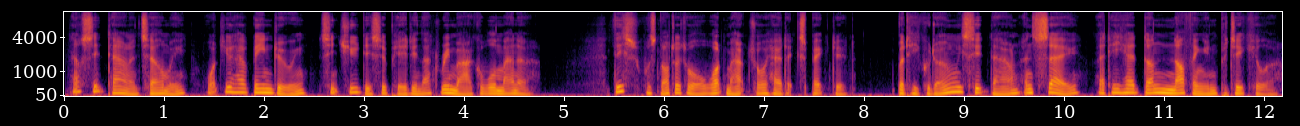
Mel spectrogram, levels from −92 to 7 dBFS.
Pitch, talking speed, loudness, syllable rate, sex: 125 Hz, 205 wpm, -19 LUFS, 5.5 syllables/s, male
